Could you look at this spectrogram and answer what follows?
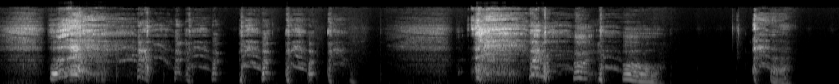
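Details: Midday coughing fit recorded on a phone after a felt throat tickle, leaving the person light-headed: rapid runs of harsh, forceful adult coughs in clusters, noisy gasping in-breaths, then a last short pair.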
